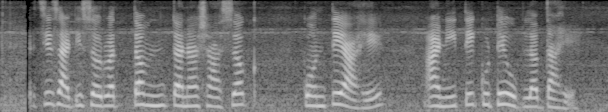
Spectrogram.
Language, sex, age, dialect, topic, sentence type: Marathi, female, 18-24, Standard Marathi, agriculture, question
